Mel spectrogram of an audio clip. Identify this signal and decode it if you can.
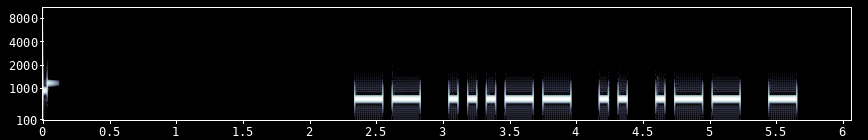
Morse code, heard as a keyed tone, about 17 wpm, 700 Hz. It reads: M3IWT
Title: DXCC-100 Call Signs - 5 Characters - Repeated 3x - 17wpm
